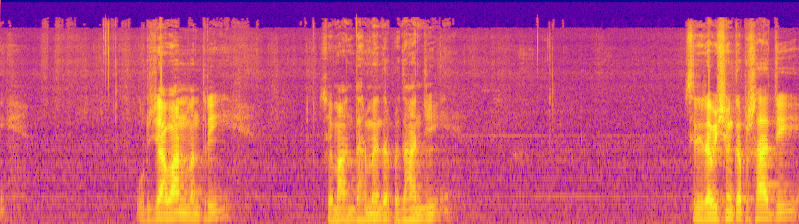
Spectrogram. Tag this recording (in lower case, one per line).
male speech
speech
monologue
